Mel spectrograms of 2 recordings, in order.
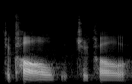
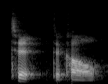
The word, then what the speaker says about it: Tikal: I think I've been saying that wrong. Chakal, something. Okay, I was saying it wrong, not shit, it was Tikal.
